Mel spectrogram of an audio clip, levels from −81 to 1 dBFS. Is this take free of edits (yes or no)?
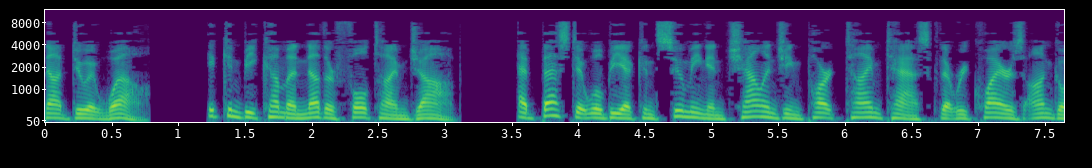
yes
